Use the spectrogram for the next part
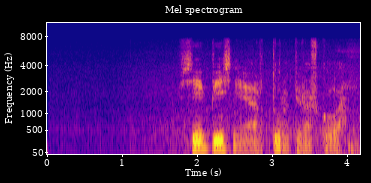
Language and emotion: Russian, neutral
